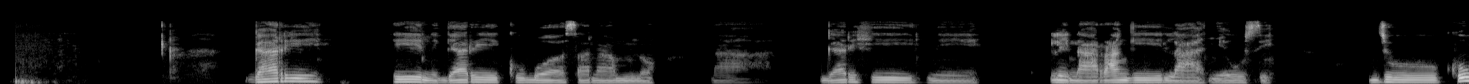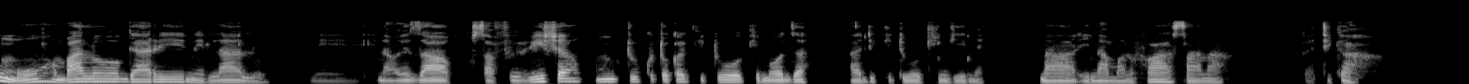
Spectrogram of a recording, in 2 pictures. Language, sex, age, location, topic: Swahili, female, 36-49, Nakuru, finance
